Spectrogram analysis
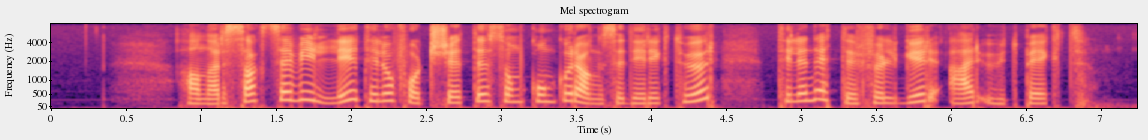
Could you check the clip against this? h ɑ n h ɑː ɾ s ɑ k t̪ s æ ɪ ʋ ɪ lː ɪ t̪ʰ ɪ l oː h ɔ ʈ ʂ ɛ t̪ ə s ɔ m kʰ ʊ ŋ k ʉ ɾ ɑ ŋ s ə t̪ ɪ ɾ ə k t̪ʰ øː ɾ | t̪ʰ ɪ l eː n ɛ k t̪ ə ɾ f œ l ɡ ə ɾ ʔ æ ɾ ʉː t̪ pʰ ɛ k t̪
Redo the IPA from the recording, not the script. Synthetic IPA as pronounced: h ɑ n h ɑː ɾ s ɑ k t̪ s æ ɪ ʋ ɪ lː ɪ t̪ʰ ɪ l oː f ɔ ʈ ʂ ɛ t̪ ə s ɔ m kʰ ʊ ŋ k ʉ ɾ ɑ ŋ s ə d̪ ɪ ɾ ə k t̪ʰ øː ɾ | t̪ʰ ɪ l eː n ɛ t̪ ə ɾ f œ l ɡ ə ɾ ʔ æː ɾ ʉː t̪ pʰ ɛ k t̪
